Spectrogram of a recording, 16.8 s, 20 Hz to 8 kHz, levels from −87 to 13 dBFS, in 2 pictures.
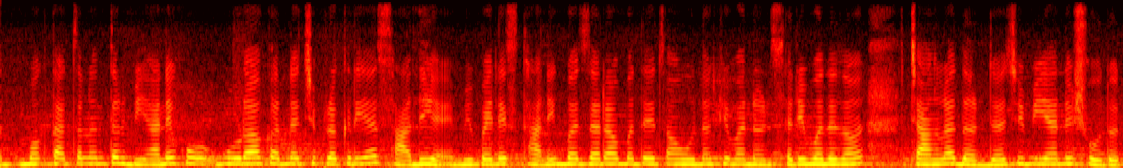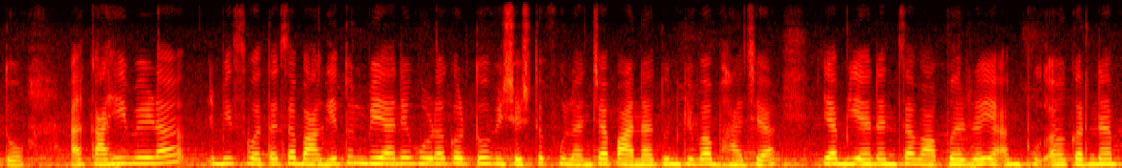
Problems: constant background noise, continuous background conversations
